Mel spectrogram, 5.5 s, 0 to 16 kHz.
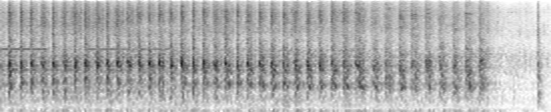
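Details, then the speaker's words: John Deere 310G backhoe diesel, abandoned, cranking on new starter: strong even cranking about 140 beats a minute for five seconds, no firing; crank no-start with no fuel delivery, a blown 10-amp fuel pump fuse found. "Got to get juice to that pump to make it work. All right, we found one 10-amp fuse that was blown."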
